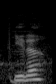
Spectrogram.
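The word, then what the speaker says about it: Geeta: Gita? Okay, I pronounced her name Greta during that whole video. Did you? She doesn't even have an R. It's G-E-T-A.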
